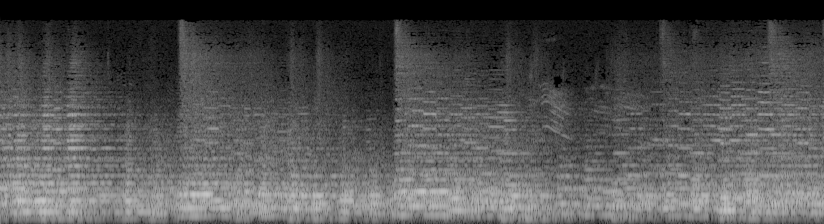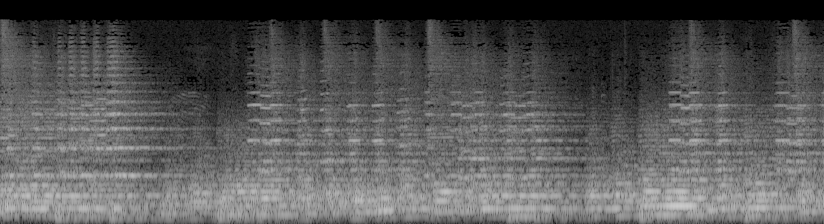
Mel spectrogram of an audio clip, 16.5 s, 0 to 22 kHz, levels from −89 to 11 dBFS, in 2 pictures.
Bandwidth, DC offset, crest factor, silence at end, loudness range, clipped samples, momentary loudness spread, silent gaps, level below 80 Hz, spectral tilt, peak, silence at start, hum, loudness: 16 kHz; under 0.1%; 16 dB; 0 s; 3 LU; under 0.1%; 7 LU; none; -44 dBFS; -5 dB/octave; -2 dBFS; 0 s; none; -19 LUFS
